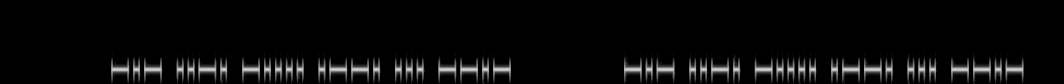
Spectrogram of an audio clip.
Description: Morse code, heard as a keyed tone, about 22 wpm, 700 Hz. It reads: KF6PSQ KF6PSQ
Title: USA Call Signs - 6 Characters - Repeated 2x - 22wpm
